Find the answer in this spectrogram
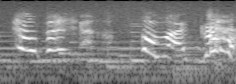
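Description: A woman's high cries, falling in pitch, twice, as two women struggle, over steady instrumental music.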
